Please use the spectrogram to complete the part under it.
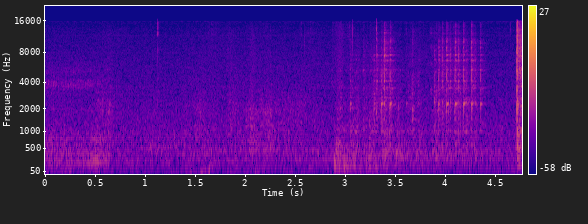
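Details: A male English Bulldog snores with soft, raspy, breathy rattles that grow louder toward the end.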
